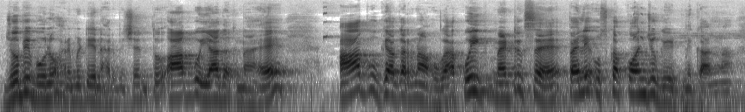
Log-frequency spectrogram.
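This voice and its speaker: A man's voice: a little high, expressive, normal speed. A man teaching maths to exam students, working through a problem step by step and asking and answering his own questions, with spoken.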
